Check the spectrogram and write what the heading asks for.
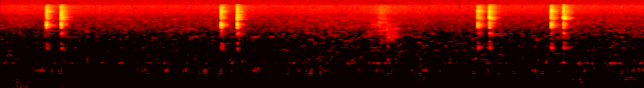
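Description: Faint computer mouse clicks, four quick double-clicks spread over a few seconds.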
